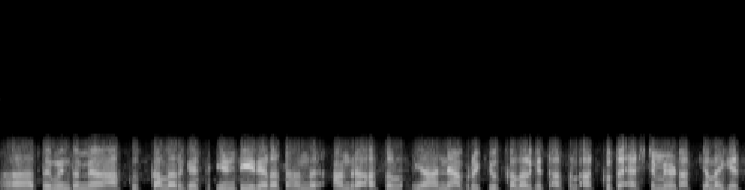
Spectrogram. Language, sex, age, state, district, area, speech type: Kashmiri, male, 18-30, Jammu and Kashmir, Baramulla, rural, conversation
